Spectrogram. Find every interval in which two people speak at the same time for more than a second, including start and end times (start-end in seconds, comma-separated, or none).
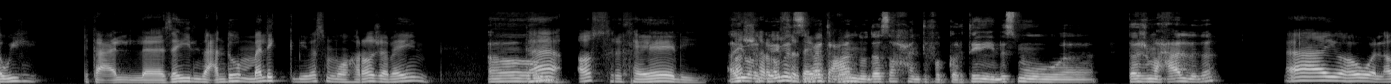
7.3-8.6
